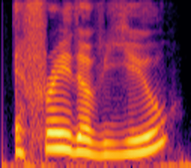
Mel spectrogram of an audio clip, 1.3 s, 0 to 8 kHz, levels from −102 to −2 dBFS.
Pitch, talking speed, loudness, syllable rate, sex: 210 Hz, 140 wpm, -15 LUFS, 4.2 syllables/s, female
